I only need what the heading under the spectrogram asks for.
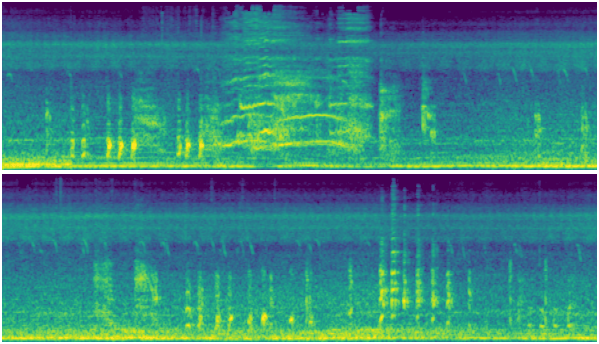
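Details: A rooster family making noise together: a long arched harmonic squawk early on, then scattered clucks and short calls, with a constant low droning hum throughout.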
